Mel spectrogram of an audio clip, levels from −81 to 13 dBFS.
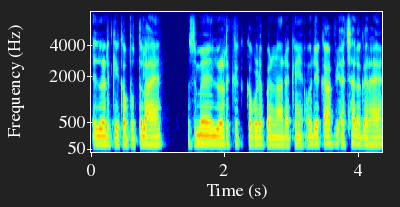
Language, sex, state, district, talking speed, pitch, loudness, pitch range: Hindi, male, Uttarakhand, Uttarkashi, 260 wpm, 125 Hz, -19 LUFS, 120-125 Hz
